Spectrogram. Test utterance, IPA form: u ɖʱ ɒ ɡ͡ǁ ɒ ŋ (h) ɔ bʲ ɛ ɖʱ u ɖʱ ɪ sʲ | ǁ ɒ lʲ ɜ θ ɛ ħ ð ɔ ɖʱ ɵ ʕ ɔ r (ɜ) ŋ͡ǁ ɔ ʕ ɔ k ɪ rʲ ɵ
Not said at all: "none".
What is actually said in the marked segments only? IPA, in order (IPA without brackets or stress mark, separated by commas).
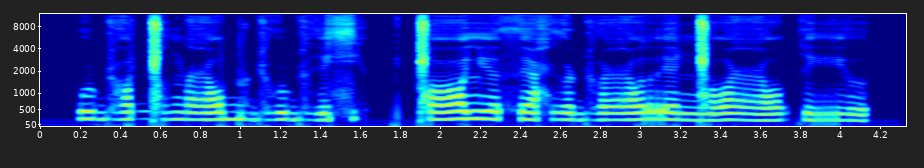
ʕ, ɛ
